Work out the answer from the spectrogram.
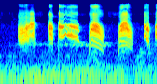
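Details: Long-tailed shrike provoking rivals to sing, giving loud, rasping churrs about a third of a second long, some with falling harmonic tones, repeated roughly every half second, over a low background hum.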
